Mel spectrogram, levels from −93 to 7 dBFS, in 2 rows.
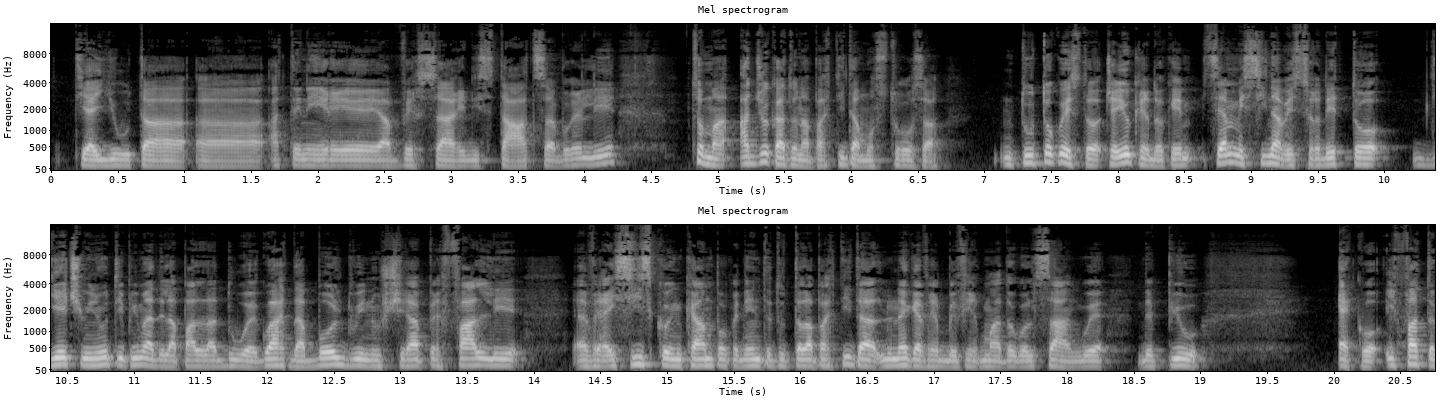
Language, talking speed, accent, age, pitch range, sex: Italian, 175 wpm, native, 20-39, 105-120 Hz, male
